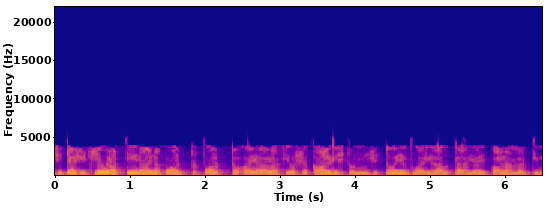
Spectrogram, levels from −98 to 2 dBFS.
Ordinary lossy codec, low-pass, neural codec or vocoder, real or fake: AAC, 16 kbps; 19.8 kHz; codec, 44.1 kHz, 7.8 kbps, DAC; fake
